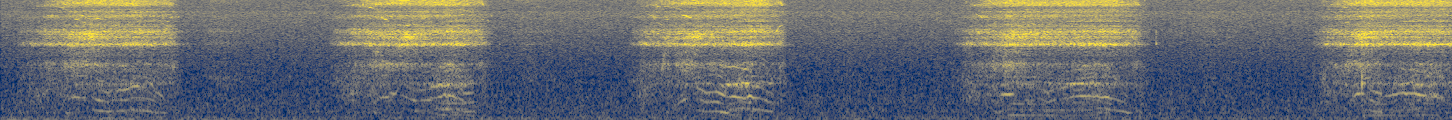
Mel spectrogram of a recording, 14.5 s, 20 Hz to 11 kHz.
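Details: Real self-recorded sleep; person fell asleep fast, around 8:45, and slept deeply, reportedly REM. Five long, rough, buzzing snores at steady intervals, roughly one every three seconds, with quiet gaps between. Loud snoring.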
